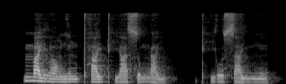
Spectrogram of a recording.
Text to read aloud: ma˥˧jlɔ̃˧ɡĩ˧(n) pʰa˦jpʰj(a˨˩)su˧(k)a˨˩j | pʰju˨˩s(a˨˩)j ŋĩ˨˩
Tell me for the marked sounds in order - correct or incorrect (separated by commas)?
correct, incorrect, incorrect, correct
